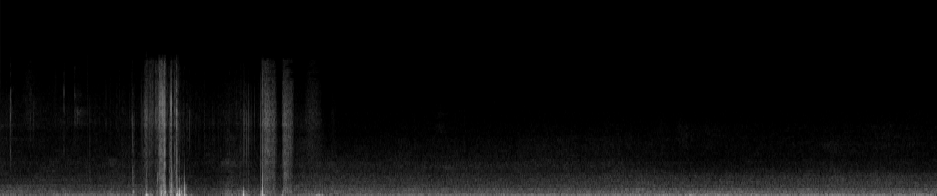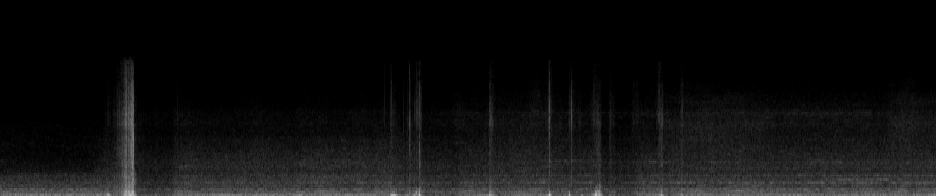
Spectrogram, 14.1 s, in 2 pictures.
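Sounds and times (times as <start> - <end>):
faint steady whine: 0.0 - 14.0
train rumble in tunnel: 0.0 - 14.0.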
